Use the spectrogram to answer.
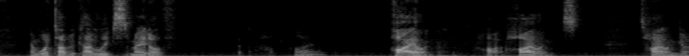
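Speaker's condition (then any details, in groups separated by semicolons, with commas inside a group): No condition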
